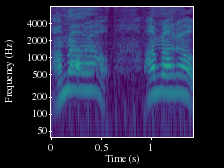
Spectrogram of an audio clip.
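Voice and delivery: acted-out, high, furious, angry shout. Retelling the batter he struck out protesting, retelling an angry yell.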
